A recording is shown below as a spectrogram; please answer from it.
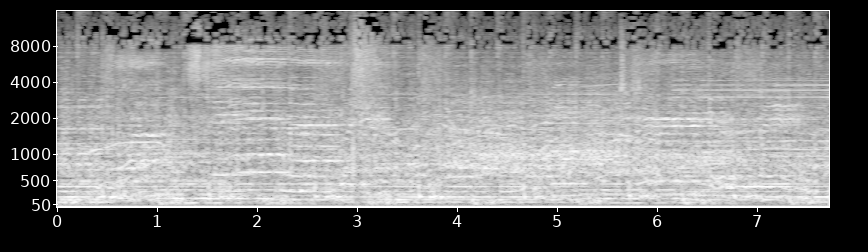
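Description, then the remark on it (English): A confetti cannon goes off with a sharp pop at a Biden and Harris rally, unexpected by the candidates, amid a loud, continuous roar of cheering and shouting crowd noise, with a few smaller cracks scattered through the din. “Well, except for one moment, when a confetti cannon went off, and based on the candidates' reactions, it doesn't look like they were expecting it.”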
